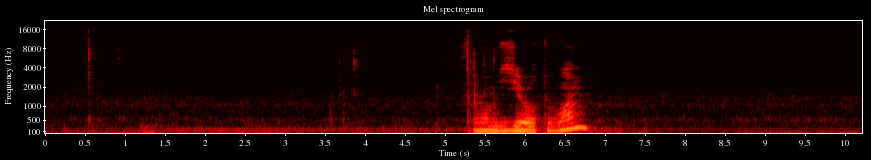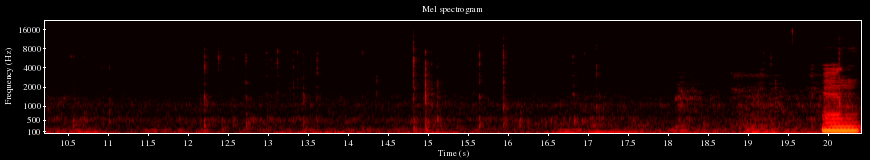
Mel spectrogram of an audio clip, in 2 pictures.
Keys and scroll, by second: 0.0 [, 0.5 Return, 3.5 0, 5.4 space, 5.5 |, 10.5 super+z, 12.3 shift+super+z, 13.3 shift+super+Down, 13.5 Left, 14.1 Right, 14.9 ,, 15.1 space, 15.6 shift+space, 16.1 shift+[, 16.7 Return.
